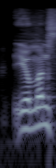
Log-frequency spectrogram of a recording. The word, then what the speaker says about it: HMNS: ya di situ aja Humans offline Store hmns offline Store HS offline Store coba offline Store dulu ada yang bilang sama gua tuh hmns tuh katanya bacanya haru manis kat Bro Har manis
